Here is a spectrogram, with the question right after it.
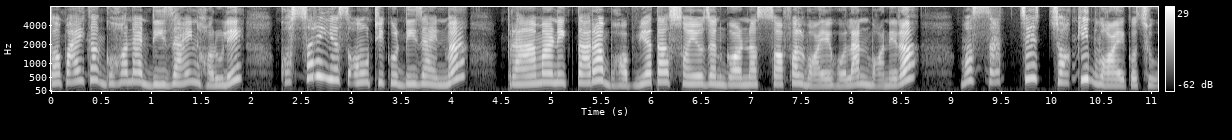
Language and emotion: Nepali, surprised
